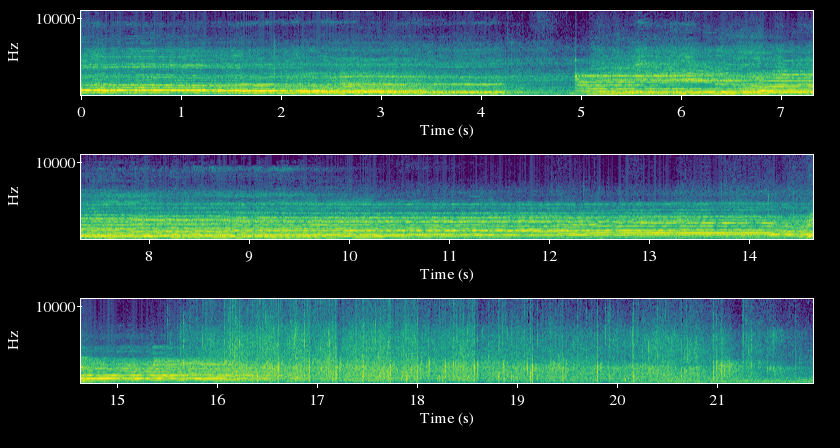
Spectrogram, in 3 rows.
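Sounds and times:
sustained instrumental tones: 2.4s - 16.6s.

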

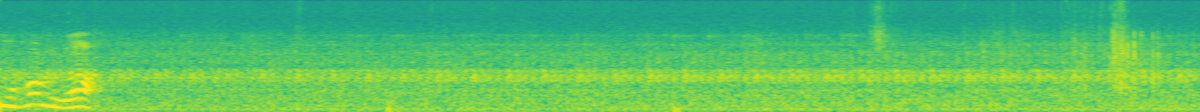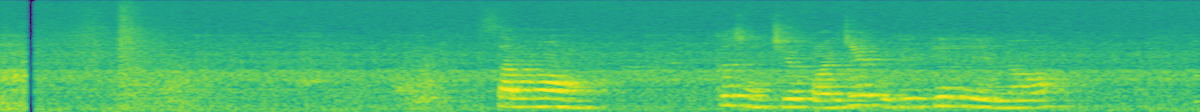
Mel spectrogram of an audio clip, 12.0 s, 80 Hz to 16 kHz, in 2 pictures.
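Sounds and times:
steady engine-like drone: 0.0s - 6.2s.

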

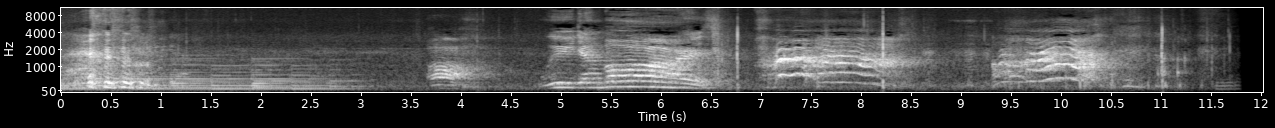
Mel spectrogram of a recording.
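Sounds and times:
young man wailing: 0.0s - 1.1s, 7.0s - 8.6s, 9.4s - 10.6s.

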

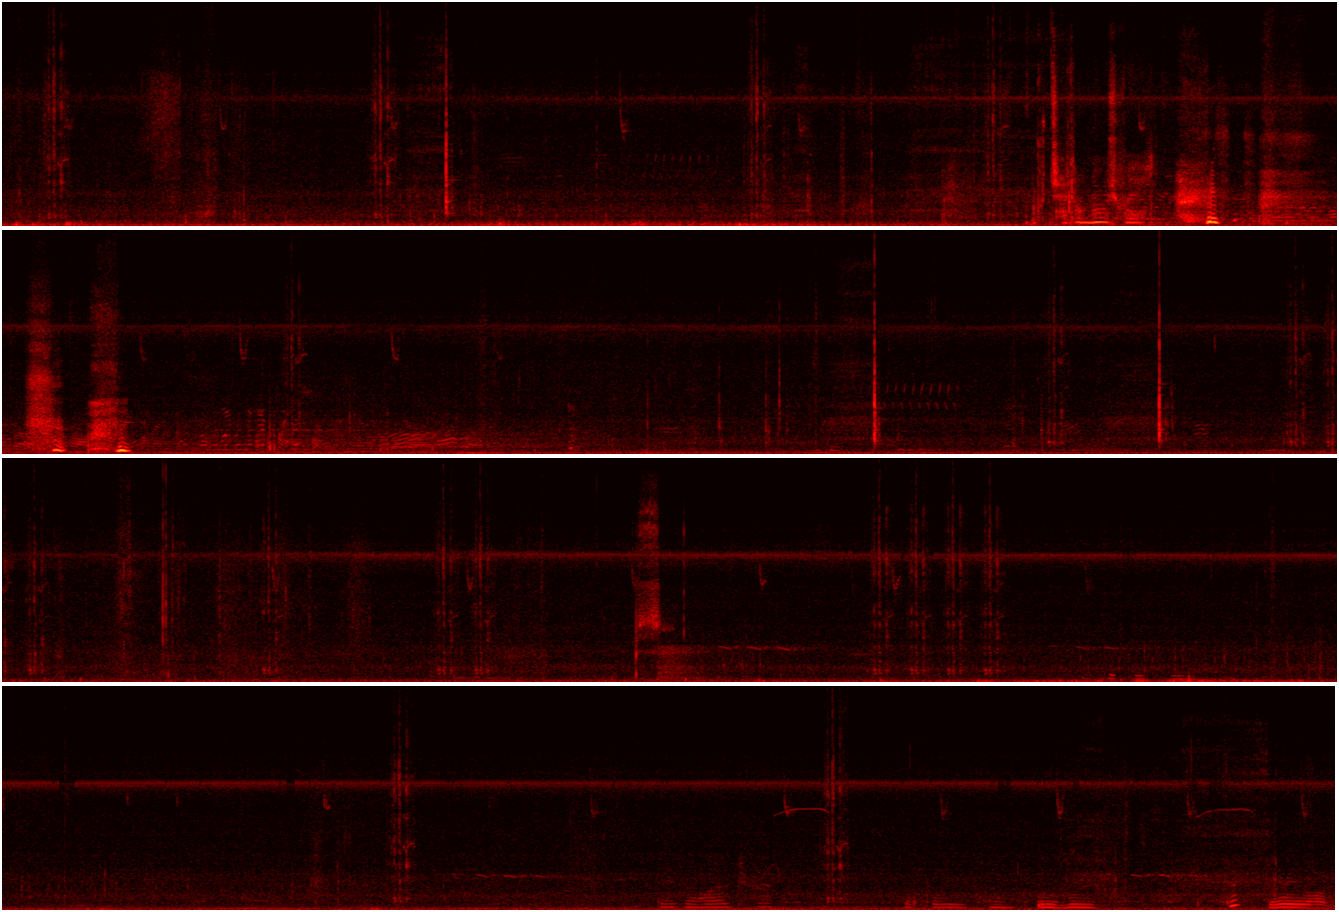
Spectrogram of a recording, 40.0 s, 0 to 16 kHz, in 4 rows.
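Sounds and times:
faint distant voices: 3.8s - 25.5s.

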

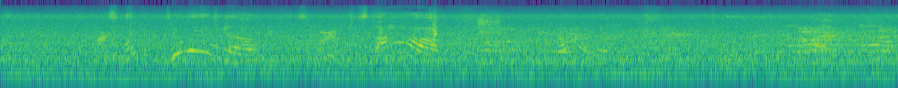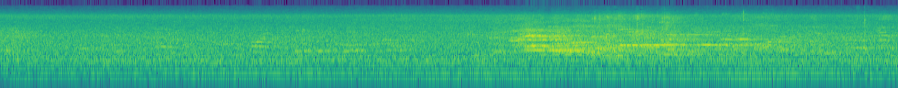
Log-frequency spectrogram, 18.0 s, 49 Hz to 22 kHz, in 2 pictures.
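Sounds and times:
steady background hum: 0.0s - 17.9s.

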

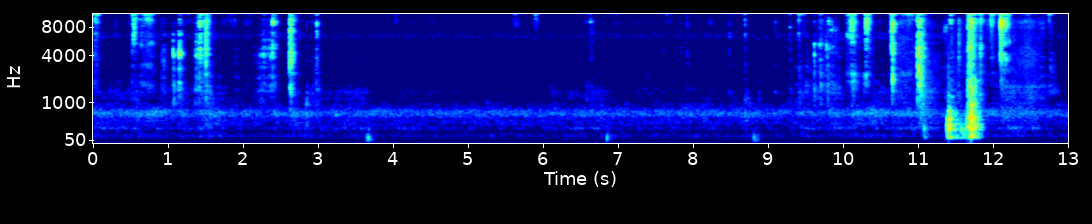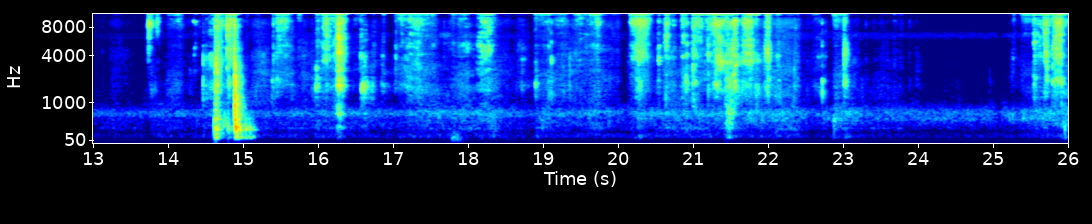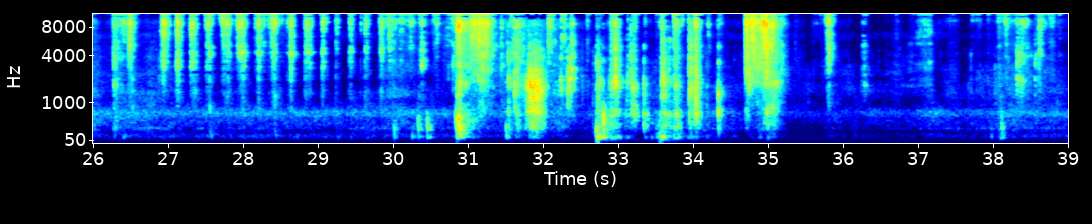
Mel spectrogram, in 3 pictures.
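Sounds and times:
paper rustling: 14.4s - 23.2s, 25.5s - 28.8s, 29.8s - 36.0s.

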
